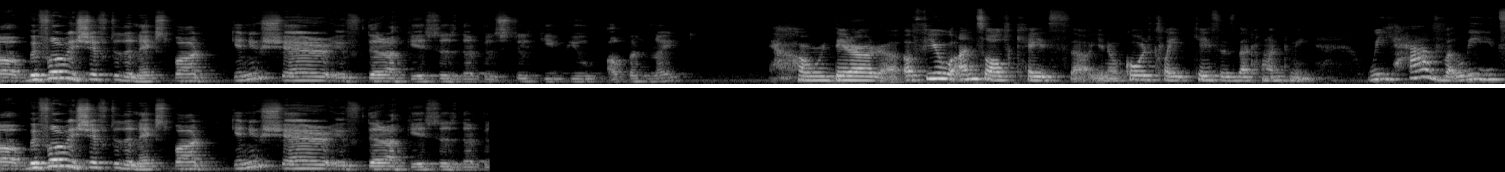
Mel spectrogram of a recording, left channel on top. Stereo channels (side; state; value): right; drops out; at 4.9 s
